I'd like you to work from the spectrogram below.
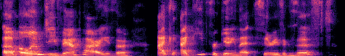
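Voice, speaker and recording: A woman's voice: mid-range voice, normal speed, a bit bright. A woman in casual chat, talking bluntly and swearing freely. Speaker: podcast guest.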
